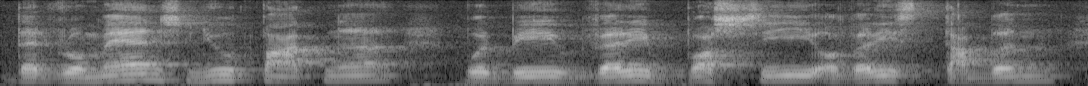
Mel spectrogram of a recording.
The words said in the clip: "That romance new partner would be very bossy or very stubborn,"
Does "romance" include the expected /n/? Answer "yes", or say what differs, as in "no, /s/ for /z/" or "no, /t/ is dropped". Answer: yes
